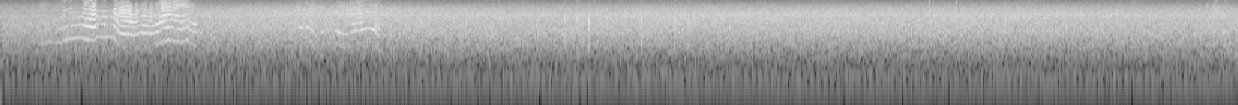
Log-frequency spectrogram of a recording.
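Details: Kea, the alpine mountain parrot: a few wavering, harmonic-rich calls come early, then a single rising call. All are set against a steady rushing background noise.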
